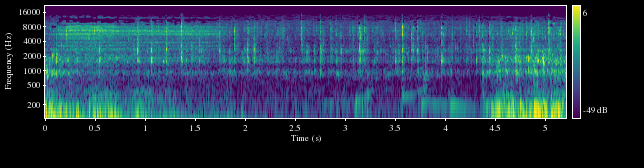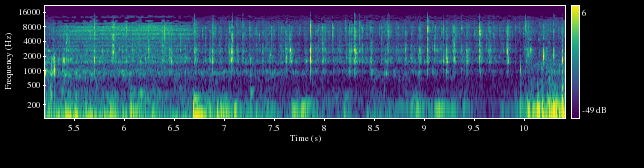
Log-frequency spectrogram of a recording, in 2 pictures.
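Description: A scuba diver breathing on a regulator underwater: exhaled bubbles rumble in long bursts about five seconds apart, with quieter stretches and faint clicks between.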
